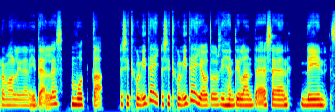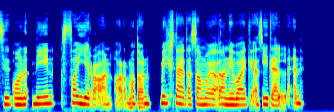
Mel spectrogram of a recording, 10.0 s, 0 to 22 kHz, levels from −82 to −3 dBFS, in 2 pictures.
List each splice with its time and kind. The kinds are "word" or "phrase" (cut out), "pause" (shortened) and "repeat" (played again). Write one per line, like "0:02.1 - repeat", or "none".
0:01.0 - pause
0:02.3 - repeat
0:04.4 - pause
0:05.2 - word
0:07.3 - pause
0:08.3 - word
0:08.9 - word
